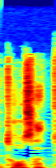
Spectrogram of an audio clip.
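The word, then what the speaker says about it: 糖鎖: まあ、これをね、糖さなんて言ったりするんですけれども、砂糖の糖に連鎖の差で糖さって読む読むんですが、いわゆる共食い始めちゃいます。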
